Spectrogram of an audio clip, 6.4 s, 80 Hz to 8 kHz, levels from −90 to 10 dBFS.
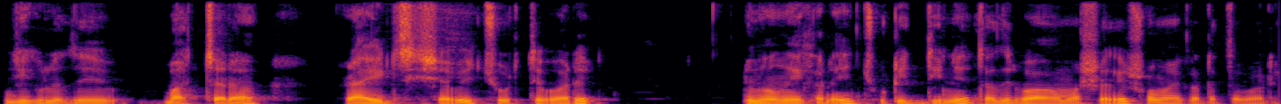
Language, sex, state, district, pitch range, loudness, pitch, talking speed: Bengali, male, West Bengal, Kolkata, 90-105 Hz, -18 LUFS, 95 Hz, 160 wpm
